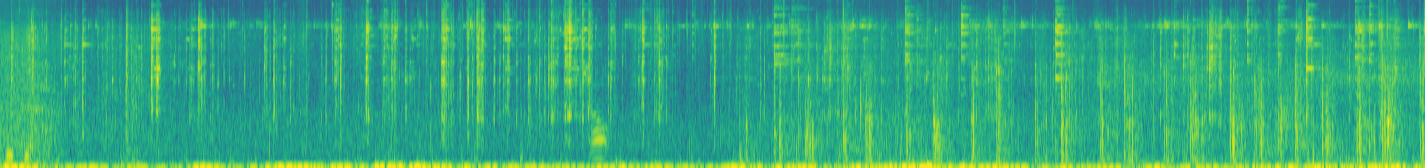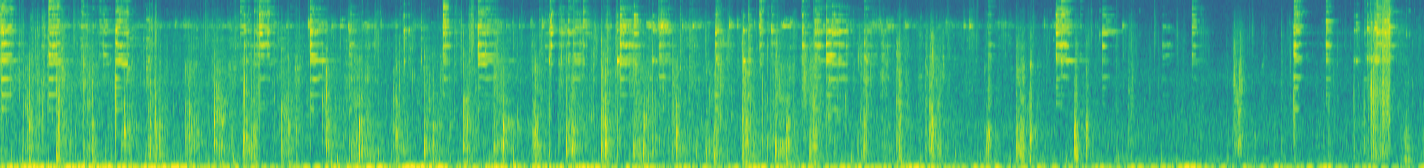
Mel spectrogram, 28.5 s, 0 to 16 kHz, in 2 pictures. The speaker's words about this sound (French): Là, c'est la pause casse-dalle pour le cheval. Oh bah, dès qu'il y a à manger, des 2 ou 3 feuilles, de toute façon.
